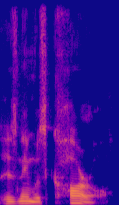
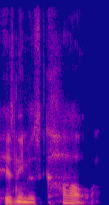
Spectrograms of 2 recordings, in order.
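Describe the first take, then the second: First: Carl is said with an American accent. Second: Carl is said with an Australian accent.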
